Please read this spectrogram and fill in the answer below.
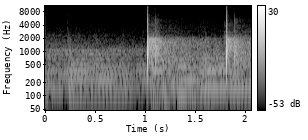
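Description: Two sharp single hand claps, about a second in and near the end, over soft background music: the first scattered claps of a small group's applause.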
